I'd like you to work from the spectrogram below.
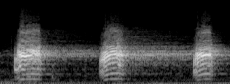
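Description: Three loud nasal quacks from a duck, evenly spaced about a second apart, each short and raspy with a faint tail between them and nothing else around.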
